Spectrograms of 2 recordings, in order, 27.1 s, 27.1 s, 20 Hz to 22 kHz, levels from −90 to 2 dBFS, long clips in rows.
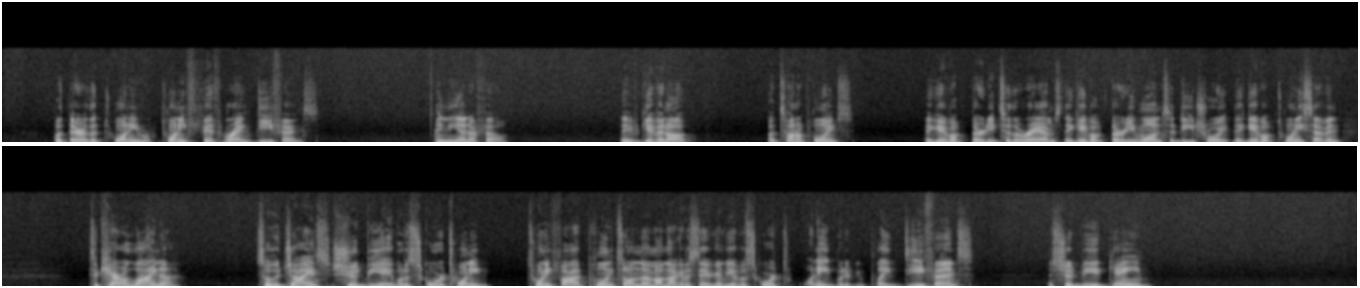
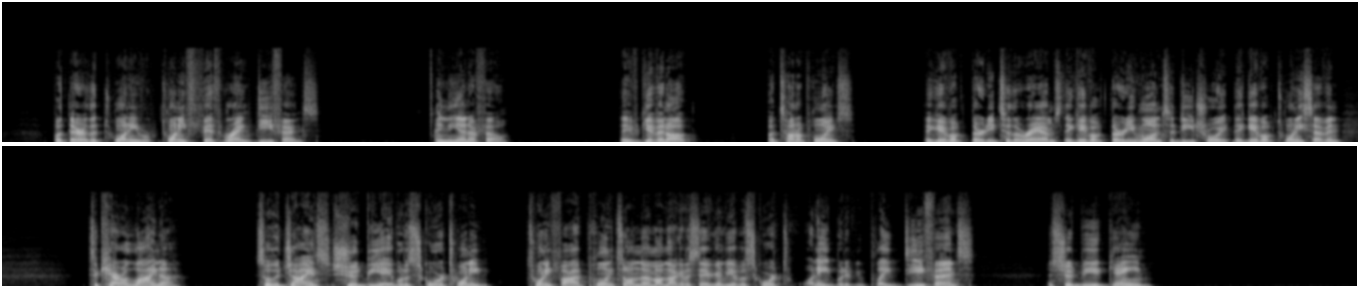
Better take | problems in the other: second | hiss; faint; throughout; 30 dB below the speech

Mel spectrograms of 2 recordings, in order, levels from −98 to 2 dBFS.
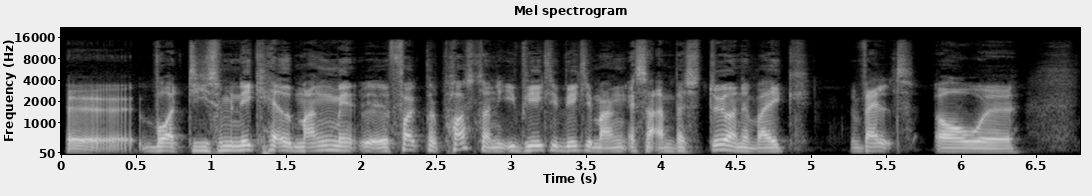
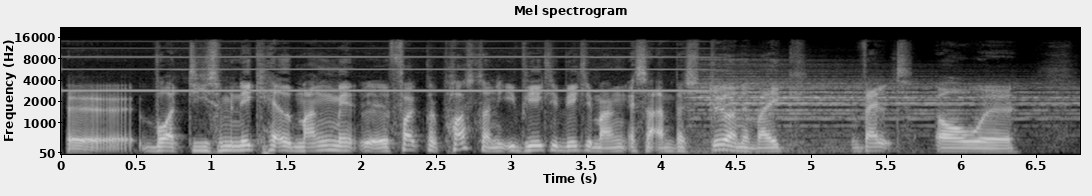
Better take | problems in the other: first | background music; loud; throughout; 7 dB below the speech

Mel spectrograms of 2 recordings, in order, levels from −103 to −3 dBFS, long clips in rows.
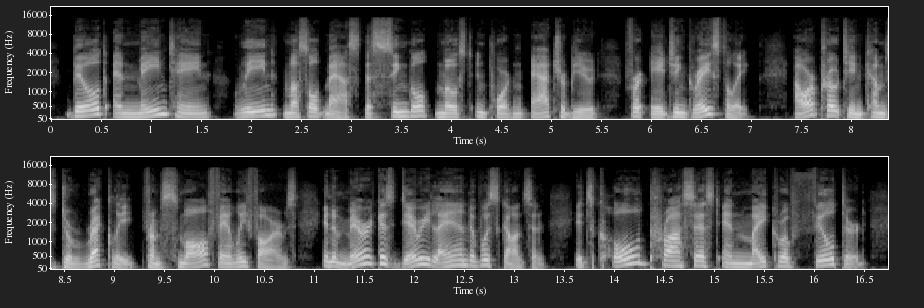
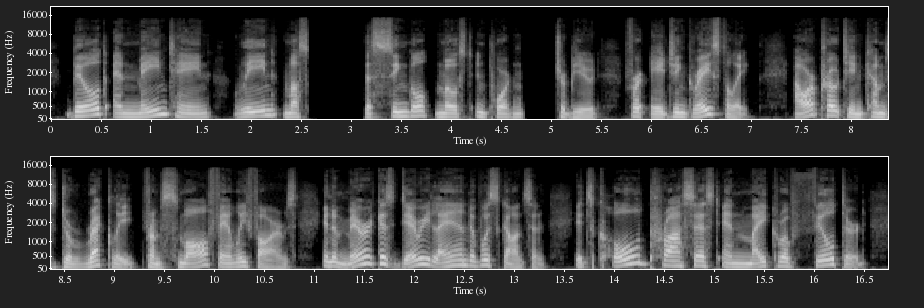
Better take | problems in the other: first | audio cutting out; at 2.5 s for 0.5 s and at 4.5 s

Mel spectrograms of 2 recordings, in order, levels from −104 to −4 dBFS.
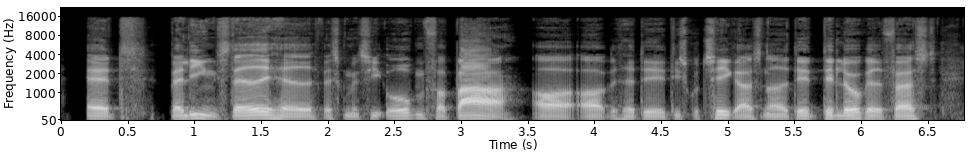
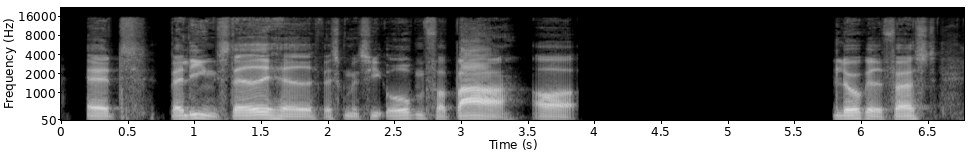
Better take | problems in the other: first | audio cutting out; at 4 s for 2 s

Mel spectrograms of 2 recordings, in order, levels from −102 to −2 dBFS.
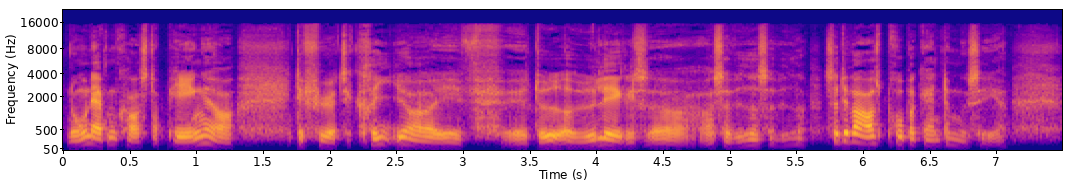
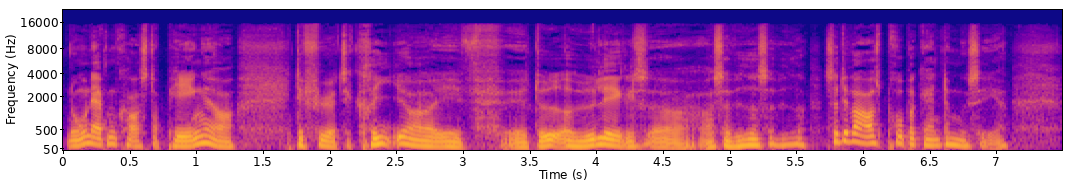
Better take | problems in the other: second | thin; very; fading below 350 Hz

